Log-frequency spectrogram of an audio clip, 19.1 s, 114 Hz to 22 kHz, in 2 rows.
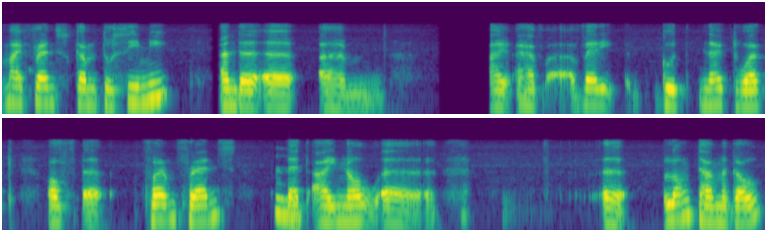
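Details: Aphasia with word-finding difficulty in a woman following a stroke in December 2016.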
